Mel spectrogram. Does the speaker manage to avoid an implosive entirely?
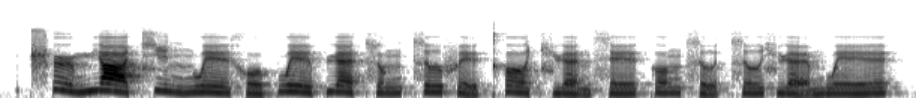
yes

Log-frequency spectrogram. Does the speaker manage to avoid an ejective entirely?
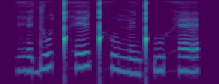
no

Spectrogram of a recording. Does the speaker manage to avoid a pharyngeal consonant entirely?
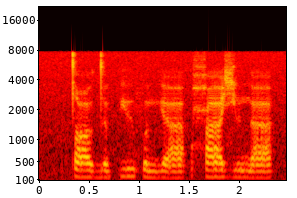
no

